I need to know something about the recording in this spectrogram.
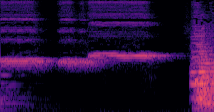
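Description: A high, clear whistle held for about a second and a half over a fading brass chord, stepping up in pitch partway through. The full brass band comes back in loudly near the end.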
